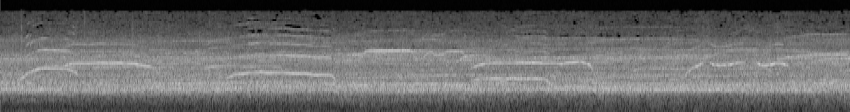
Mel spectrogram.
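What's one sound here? Shrill whistles rise and fall from a crowd again and again.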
